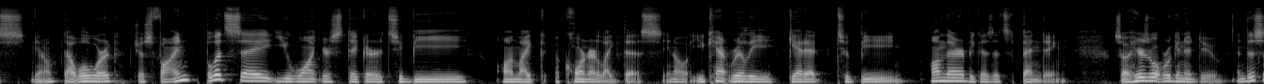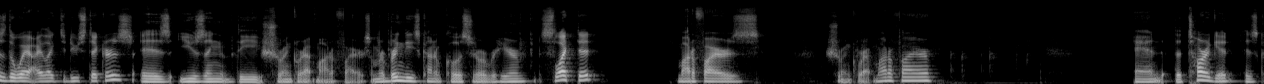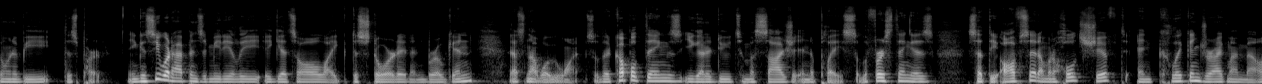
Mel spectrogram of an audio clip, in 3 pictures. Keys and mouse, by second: 0.7 g, 0.9 z, 4.5 g, 6.1-8.1 typing, 8.0 click, 9.3 click, 14.8 g, 15.2 shift+z, 16.4 g, 16.7 shift+z, 17.1 click, 17.8 g, 17.9 shift+z, 19.3 click, 20.2-22.8 drag, 22.4 BackSpace, 25.7 click, 36.2-37.9 shift+drag.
